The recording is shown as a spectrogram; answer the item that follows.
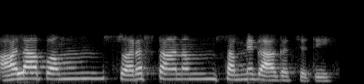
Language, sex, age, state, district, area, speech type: Sanskrit, female, 60+, Kerala, Palakkad, urban, conversation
